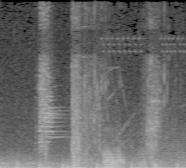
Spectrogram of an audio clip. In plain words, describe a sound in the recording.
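A blade slashes sharply through the air.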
